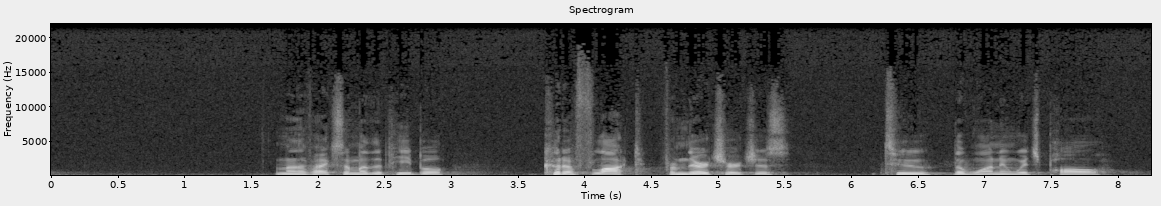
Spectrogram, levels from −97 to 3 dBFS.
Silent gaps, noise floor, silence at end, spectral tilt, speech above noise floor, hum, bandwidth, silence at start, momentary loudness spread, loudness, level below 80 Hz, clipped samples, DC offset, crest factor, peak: none; -58 dBFS; 0.35 s; -7 dB/octave; 37 dB; none; 18.5 kHz; 1.7 s; 10 LU; -22 LUFS; -64 dBFS; under 0.1%; under 0.1%; 20 dB; -4 dBFS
